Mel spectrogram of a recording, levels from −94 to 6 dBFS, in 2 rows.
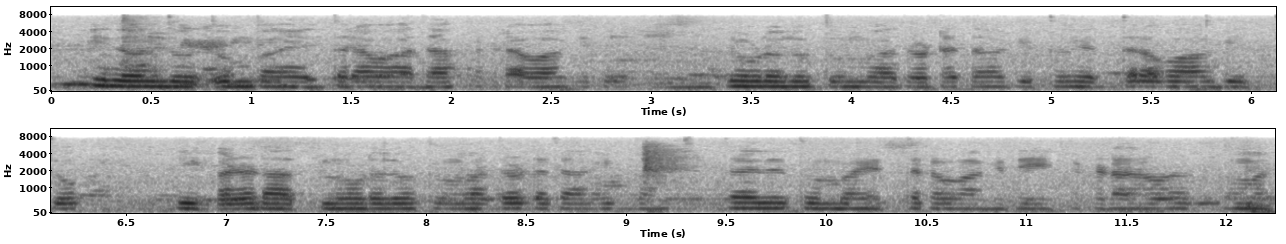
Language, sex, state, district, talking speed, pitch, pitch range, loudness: Kannada, female, Karnataka, Bijapur, 90 wpm, 195 Hz, 190-195 Hz, -19 LUFS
